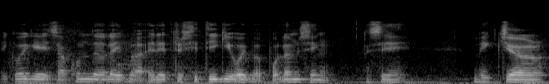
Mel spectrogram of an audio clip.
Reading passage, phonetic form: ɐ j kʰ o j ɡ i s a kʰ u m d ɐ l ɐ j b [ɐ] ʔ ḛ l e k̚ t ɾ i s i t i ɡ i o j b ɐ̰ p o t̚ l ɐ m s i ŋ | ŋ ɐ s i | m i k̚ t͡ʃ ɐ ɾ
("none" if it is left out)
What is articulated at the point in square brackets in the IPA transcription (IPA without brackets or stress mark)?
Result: ɐ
